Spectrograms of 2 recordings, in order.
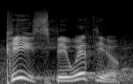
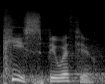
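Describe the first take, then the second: First: It is said loudly. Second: It is said at normal volume.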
